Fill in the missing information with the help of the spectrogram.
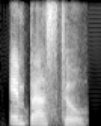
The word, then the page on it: impasto: Indian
